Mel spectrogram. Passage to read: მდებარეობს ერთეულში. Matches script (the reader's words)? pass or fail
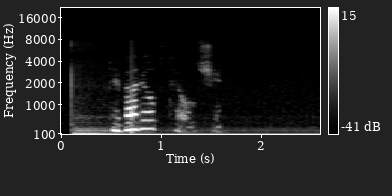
pass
